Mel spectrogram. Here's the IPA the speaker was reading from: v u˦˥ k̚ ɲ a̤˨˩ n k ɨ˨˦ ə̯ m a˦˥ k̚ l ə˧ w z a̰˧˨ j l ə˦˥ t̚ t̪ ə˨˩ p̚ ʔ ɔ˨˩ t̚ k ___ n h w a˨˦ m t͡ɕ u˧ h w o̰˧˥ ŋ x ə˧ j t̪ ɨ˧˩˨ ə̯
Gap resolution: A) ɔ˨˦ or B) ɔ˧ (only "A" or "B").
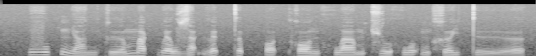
B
